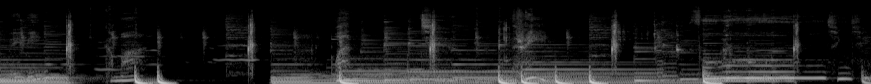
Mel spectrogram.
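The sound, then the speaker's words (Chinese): A gentle, sweet pop song plays clearly, with a singing voice gliding over soft, sustained accompaniment and short pauses between phrases. “怎么会有这么温柔的歌啊？”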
